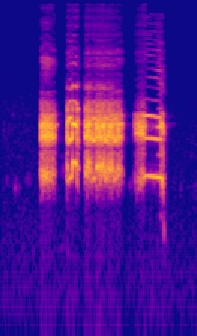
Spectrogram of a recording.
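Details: Rooster gives a four-syllable crow: a short raspy note, a quick second syllable, a long loud harsh stretch, then a steady drawn-out last note falling at the end. No other sounds.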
